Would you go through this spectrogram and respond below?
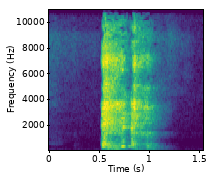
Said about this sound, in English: like, my voice is just, oh, there's so much phlegm in my throat right now. Hello. Let me just cough because I can't.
